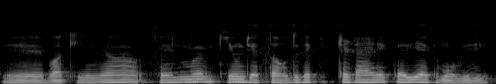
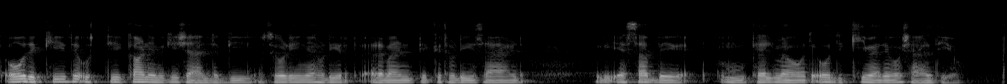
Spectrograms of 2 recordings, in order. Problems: low volume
